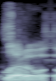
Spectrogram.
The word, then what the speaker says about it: Leto: to do something with leto and uh orlito i don't know however you're pronouncing it it's leto it's leto and uh i think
